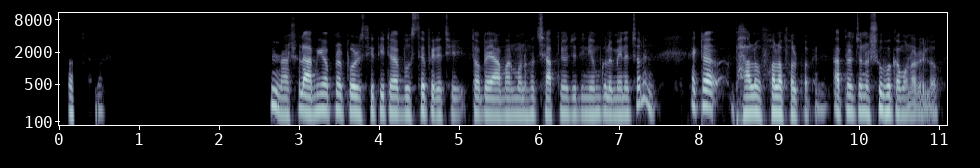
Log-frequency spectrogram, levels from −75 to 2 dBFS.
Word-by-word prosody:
আচ্ছা। 160 +3 -13 2.1
হুম, 200 -4 +1
আসলে 160 +4 +1
আমিও 160 +3 0
আপনার 160 0 0
পরিস্থিতিটা 155 0 +1 0.2
বুঝতে 145 +2 0
পেরেছি। 140 -1 -2 0.2
তবে 140 -1 +1
আমার 135 +1 -2
মনে 135 0 -2
হচ্ছে 140 -2 -7
আপনিও 145 +2 -4
যদি 140 0 -6
নিয়মগুলো 140 +1 -1
মেনে 140 0 -1
চলেন 220 0 -1 0.5
একটা 195 +1 +3 0.4
ভালো 150 +1 +4
ফলাফল 145 -2 +4
পাবেন। 180 +4 -10 0.2
আপনার 155 0 0
জন্য 155 -1 +1
শুভকামনা 150 - +1
রইলো। 75 - -6
150 Hz, 135 wpm, -22 LUFS, 140-160 Hz, 2.1 s, ভালো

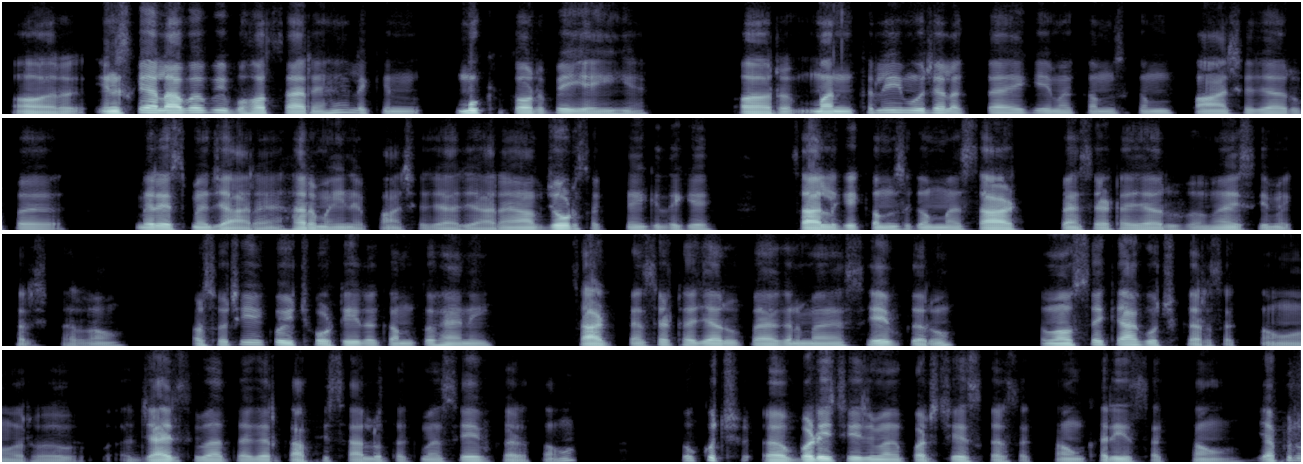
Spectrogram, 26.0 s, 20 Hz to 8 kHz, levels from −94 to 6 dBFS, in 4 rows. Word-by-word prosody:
और 95 +1 -1 0.2
इसके 145 +6 +6
अलावा 145 +1 +10
भी 160 -1 0
बहुत 125 0 +1
सारे 120 -1 +3
हैं, 155 +6 -5
लेकिन 115 -5 -7 0.2
मुख्य 145 +1 +6
तौर 125 -1 +3
पे 130 - 0
यही 95 0 -2
हैं, 90 0 -10 0.5
और 105 +1 +3
मंथली 120 +7 +3
मुझे 145 -1 +2
लगता 130 +1 -4
है 130 0 -2
कि 135 0 -6
मैं 130 -1 -5
कम 115 0 -8
से 115 - -19
कम 130 +1 -5
₹5000 115 +2 -4 0.4
मेरे 115 0 +6
इसमें 115 +2 0
जा 90 -3 +1
रहे 90 -1 -7
हैं, 90 - -10
हर 115 -1 +3
महीने 90 -2 -4
5000 90 0 -9
जा 90 -1 -6
रहे 110 - -4
हैं। 115 - +1
आप 110 - -2
जोड़ 130 0 +7
सकते 110 - -12
हैं 100 - -4
कि 105 - -10
देखिए, 100 +1 -6 0.4
साल 105 +1 +8
के 120 - -1
कम 105 -2 -3
से 115 - -8
कम 110 0 -3
मैं 110 - -3
60 100 0 +5 0.2
₹65000 95 +1 -4
मैं 105 - 0
इसी 95 +1 -6
में 95 -2 -7
खर्च 85 +1 -15
कर 100 - -18
रहा 95 - -11
हूँ, 95 +2 -12 0.4
और 110 - -3
सोचिए 125 +8 -5
ये 150 - -3
कोई 140 -2 +3
छोटी 115 +2 -1
रकम 115 0 -4
तो 115 - -5
है 120 +1 -1
नहीं, 115 -1 -5 0.4
60 100 +2 +6
₹65000 115 +1 -1
अगर 115 +1 -2
मैं 110 -1 -2
सेव 105 +2 +1
करूँ, 95 +4 -3
तो 115 -3 -15
मैं 120 - +6
उससे 135 +3 +1
क्या 130 -1 +3
कुछ 115 -4 -4
कर 90 -1 -4
सकता 95 +2 -16
हूँ? 90 0 -8
और 95 +1 -12 0.3
ज़ाहिर-सी 110 +7 +2
बात 120 -1 -2
है, 115 - -3
अगर 115 0 -2
काफ़ी 100 +4 -4
सालों 100 -1 -5
तक 110 - -12
मैं 105 - -6
सेव 105 +1 -2
करता 90 -1 -8
हूँ, - - -10 0.5
तो - - -5
कुछ - - -2
अ, 105 -2 +5
बड़ी 115 +8 +9
चीज़ 120 -2 +1
मैं 115 -1 0
परचेज़ 100 +1 -3
कर 95 - -5
सकता 90 +2 -12
हूँ, 95 - -4
खरीद 100 0 0
सकता 95 -2 -12
हूँ, 90 +2 -9
या 120 - +2
फिर 160 +4 -9
110 Hz, 245 wpm, -25 LUFS, 95-120 Hz, 0.5 s, अलावा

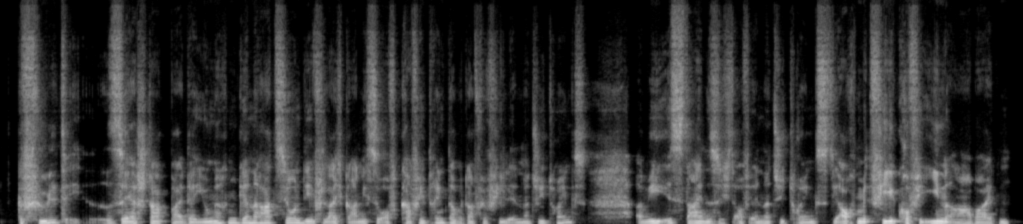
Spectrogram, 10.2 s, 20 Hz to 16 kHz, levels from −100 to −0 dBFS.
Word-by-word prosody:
gefühlt, 135 +4 +2
äh, 120 +1 -16 0.2
sehr 110 +3 +1
stark 120 0 -1
bei 100 -1 -3
der 95 +1 -3
jüngeren 130 +9 +1
Generation, 145 +1 +1
die 120 -3 +1
vielleicht 110 0 -3
gar 105 - -3
nicht 110 +1 -3
so - - -3
oft - - -7
Kaffee 130 - -1
trinkt, 145 +1 -4
aber 115 -6 -4
dafür - - -7
viel - - -5
Energydrinks. 125 - -6 0.5
Wie 125 +3 +4
ist 130 -1 -1
deine 125 -4 +2
Sicht 95 -3 -6
auf 110 - -8
Energydrinks, 100 -1 -5
die - - -4
auch - - +3
mit 110 -1 +5
viel 120 0 +8
Koffein 115 +1 +5
arbeiten? 95 +4 -4
115 Hz, 190 wpm, -26 LUFS, 105-130 Hz, 0.5 s, viel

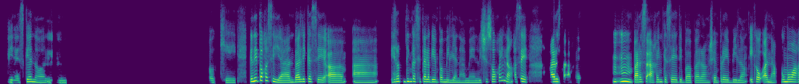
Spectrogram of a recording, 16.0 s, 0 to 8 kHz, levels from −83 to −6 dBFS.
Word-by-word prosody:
Yes, 190 -4 -7
gano'n. 210 -6 0 0.2
Mm. 175 0 -9 2.9
Okey. 170 -1 -10 0.2
Ganito 310 +7 +6
kasi 320 -8 +1
'yan. 180 +1 0
Bale 225 +2 +5
kasi, 235 -5 -2
um, 180 -1 +1 0.2
ah, 180 0 -3 0.3
hirap 245 +5 +1
din 250 +1 +2
kasi 250 -2 -2
talaga 230 -2 +1
'yong 215 -2 0
pamilya 200 -2 -1
namin. 175 -1 -8
Which 230 +5 -4
is 225 - -4
okey 310 +9 -1
lang - - 0
kasi 225 0 0 0.4
para 230 +1 +7
sa 425 - -5
akin - - -16 0.6
mm. 250 +2 +6
Para 205 +2 +4
sa - - +3
akin 210 +2 -4
kasi 210 0 -2
'di 205 -1 -4
ba 185 0 -3
parang 185 0 -5
siyempre 200 +2 -3
bilang 190 -1 -5
ikaw 210 +1 +2
anak, 200 -4 0
gumawa 225 0 +4
205 Hz, 145 wpm, -21 LUFS, 185-230 Hz, 2.9 s, para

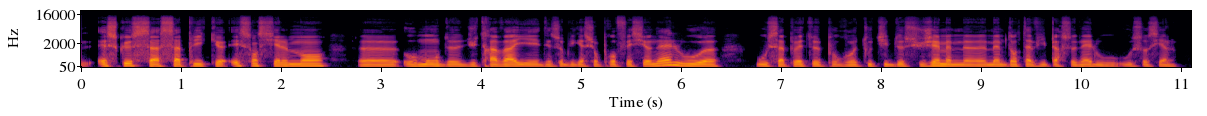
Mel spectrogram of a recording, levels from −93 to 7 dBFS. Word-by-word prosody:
est-ce 115 0 0
que 140 -1 +4
ça 120 -5 +3
s'applique 115 +3 0
essentiellement, 125 0 +1 0.3
heu, 95 0 +1
au 100 0 -1
monde 105 -3 +1
du 95 +1 -5
travail 110 0 +3
et 95 -1 -1
des 100 0 -6
obligations 100 +2 -3
professionnelles 110 - +1
ou 120 -6 +4
heu, 105 -1 +3 0.4
ou 105 0 -1
ça - - 0
peut 110 - -2
être 100 -2 0
pour 95 0 -5
tout 110 +5 -5
type 100 -4 -5
de 100 - 0
sujet 100 +7 +1
même 95 -5 +2
même 95 +1 0
dans 105 +1 0
ta - - 0
vie 95 +2 -6
personnelle 100 +1 -2
ou 85 -2 -5
ou 100 +1 -7
sociale? 95 +1 -6
100 Hz, 185 wpm, -24 LUFS, 95-115 Hz, 0.4 s, que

